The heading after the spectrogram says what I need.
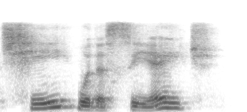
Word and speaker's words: qi: that and maybe say "kwee", you know, thinking question. Sounds maybe like that. But no, it actually sounds like chi with a ch. In the pinyin system, the q is always pronounced like ch.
